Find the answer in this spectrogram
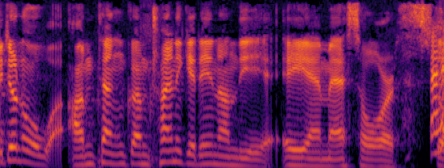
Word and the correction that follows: ASMR: ASMR. You need to get the name right first. ASMR. – ASMR, is it?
